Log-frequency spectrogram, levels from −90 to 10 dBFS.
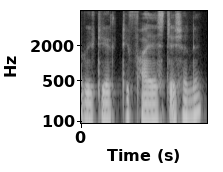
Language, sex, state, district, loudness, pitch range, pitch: Bengali, male, Tripura, West Tripura, -18 LUFS, 100-115 Hz, 105 Hz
